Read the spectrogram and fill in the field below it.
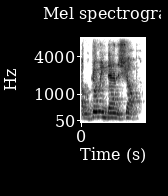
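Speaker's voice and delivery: Birmingham accent. Showing how a local would say the phrase: brummie accent. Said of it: "you would say".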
